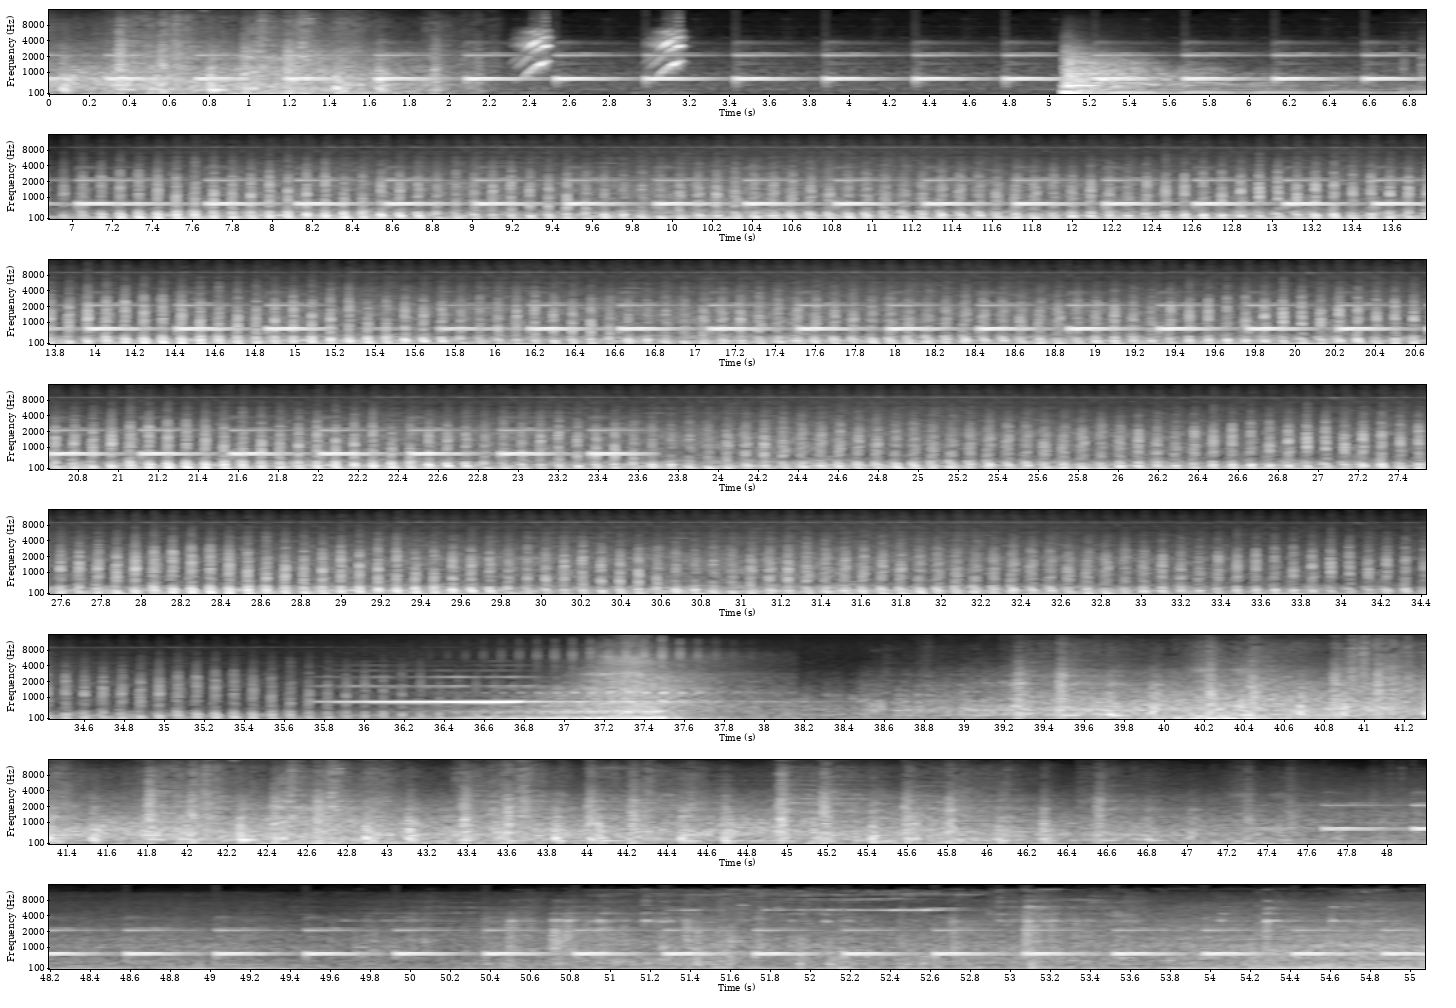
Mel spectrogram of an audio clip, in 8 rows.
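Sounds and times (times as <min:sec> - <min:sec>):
railroad crossing alarm dinging: 0:00.0 - 0:23.8, 0:47.2 - 0:55.0
held horn-like note: 0:35.7 - 0:38.2.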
